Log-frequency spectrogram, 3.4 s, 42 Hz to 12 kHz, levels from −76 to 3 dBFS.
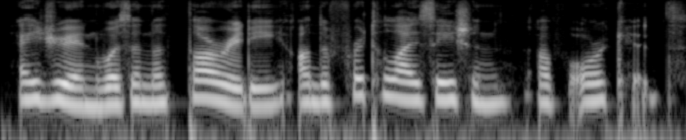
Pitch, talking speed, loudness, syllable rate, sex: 200 Hz, 155 wpm, -18 LUFS, 5.9 syllables/s, female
